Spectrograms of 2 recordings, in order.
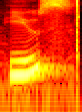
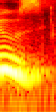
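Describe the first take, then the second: First: The middle consonant is a hissing S sound. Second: The middle consonant is a buzzing Z sound. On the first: It is used as a noun. "Os sons de S no meio de sons de vogais em house, episode, use, quando substantivo" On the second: It is used as a verb. "S com som de Z em use, quando verbo"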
